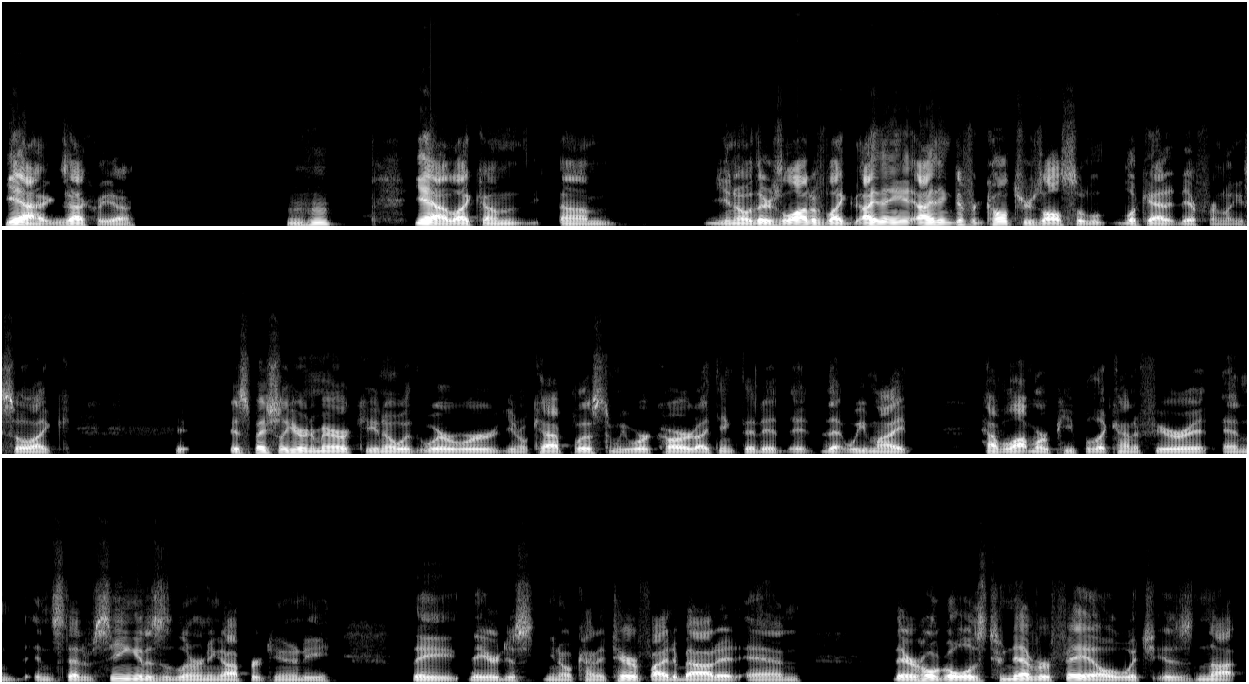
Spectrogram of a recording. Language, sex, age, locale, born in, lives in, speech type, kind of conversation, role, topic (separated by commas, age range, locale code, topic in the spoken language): English, male, 50-54, en-US, United States, United States, conversation, podcast, guest, How can experiencing failure help us learn and become stronger?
